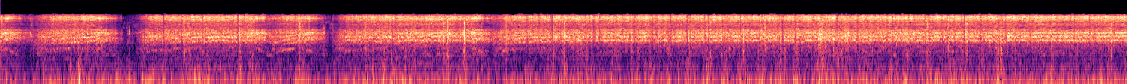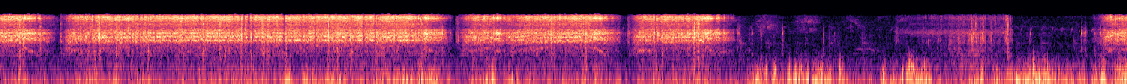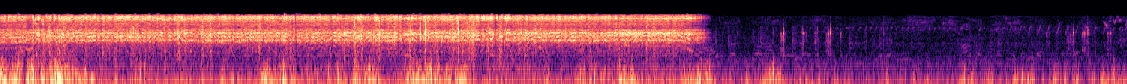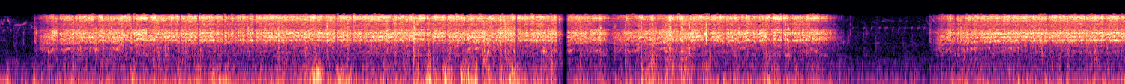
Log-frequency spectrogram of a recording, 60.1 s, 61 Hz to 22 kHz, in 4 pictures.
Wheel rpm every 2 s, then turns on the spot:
70, 60, 90, 110, 110, 120, 110, 70, 110, 110, 80, 60, 0, 10, 40, 110, 120, 110, 110, 50, 0, 0, 20, 110, 120, 110, 100, 100, 30, 100.
none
